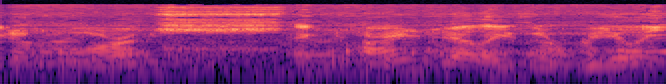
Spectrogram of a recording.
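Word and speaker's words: ctenophora: And we also get foam jellies here, which are called phora, with a silent C at the start. So phora.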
